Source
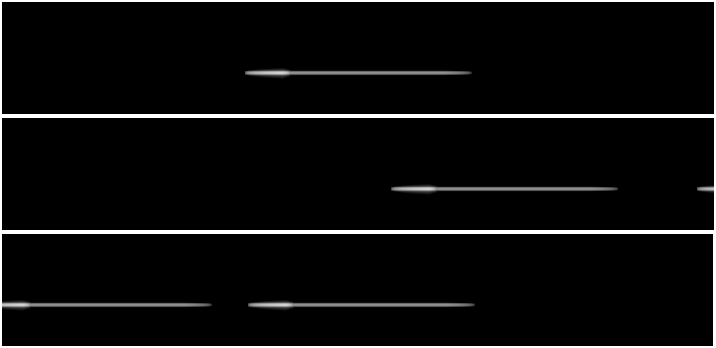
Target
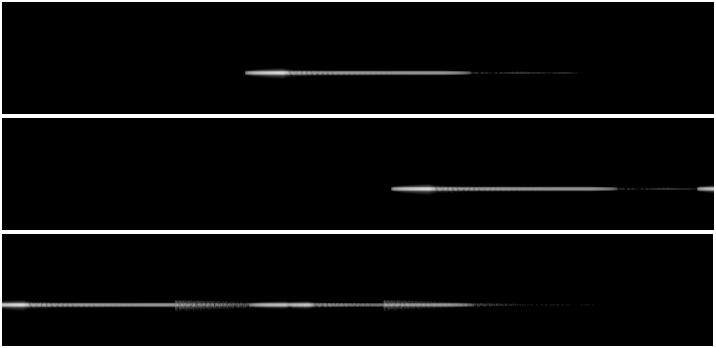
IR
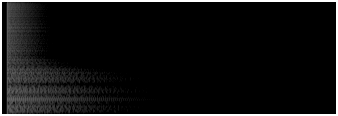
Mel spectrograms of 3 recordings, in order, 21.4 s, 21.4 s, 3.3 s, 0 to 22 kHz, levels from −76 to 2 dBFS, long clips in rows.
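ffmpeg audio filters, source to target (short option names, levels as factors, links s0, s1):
-filter_complex "[0:a]asettb=1/sr,asplit=3[s0][s1][s2];[s0]atrim=end=15.974[s3];[s1]atrim=start=15.97:end=18.06,asetpts=PTS-STARTPTS,afade=t=in:d=0.004:c=qsin,afade=t=out:st=2.086:d=0.004:c=qsin,acrossover=split=1600[s4][s5];[s4]adelay=220[s6];[s6][s5]amix=inputs=2:normalize=0,atrim=end_sample=92169[s7];[s2]atrim=start=18.056[s8];[s3][s7]acrossfade=d=0.004:c1=hsin:c2=qsin[s9];[s9][s8]acrossfade=d=0.004:c1=qsin:c2=hsin[s10];[1:a]atrim=start_sample=2205[s11];[s10][s11]afir=irnorm=-1:irlink=0"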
